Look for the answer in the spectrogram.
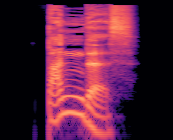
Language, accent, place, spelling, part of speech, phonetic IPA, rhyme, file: German, Germany, Berlin, Bandes, noun, [ˈbandəs], -andəs, De-Bandes.ogg
- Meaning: genitive singular of Band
